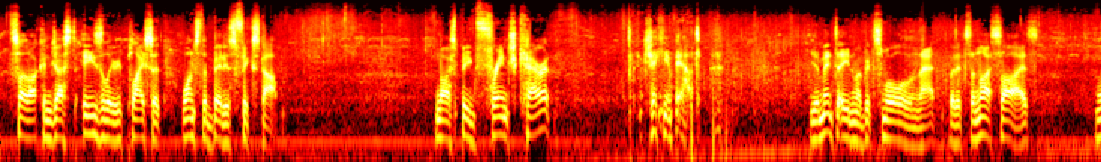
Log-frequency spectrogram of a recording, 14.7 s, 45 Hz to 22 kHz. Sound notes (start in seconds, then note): 8.3 chuckles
